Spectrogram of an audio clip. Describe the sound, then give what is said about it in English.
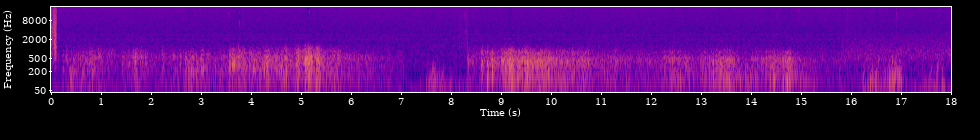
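A thunderstorm over a high ridge top, with steady rain hissing throughout and deep, rolling rumbles of thunder that swell and fade, including a long low roll in the middle. No one speaks. “So I'm going to let this storm blow over before I take off and go for a hike.”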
